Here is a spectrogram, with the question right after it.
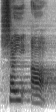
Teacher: یا لین ہے، اسے جلد پڑھنا ہے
